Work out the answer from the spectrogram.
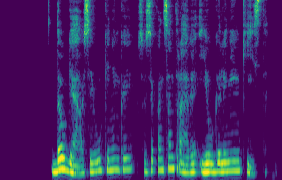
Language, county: Lithuanian, Klaipėda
